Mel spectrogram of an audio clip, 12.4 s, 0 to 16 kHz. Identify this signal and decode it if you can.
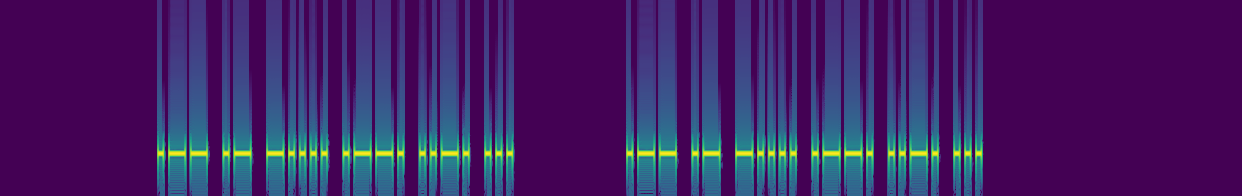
Morse code, heard as a keyed tone, about 22 wpm, 700 Hz. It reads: WA6PFS WA6PFS
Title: USA Call Signs - 6 Characters - Repeated 2x - 22wpm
